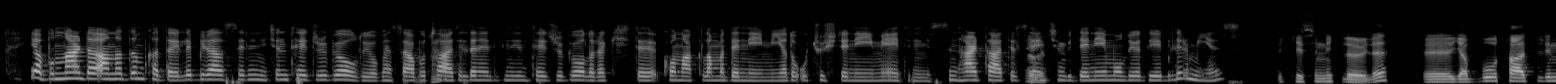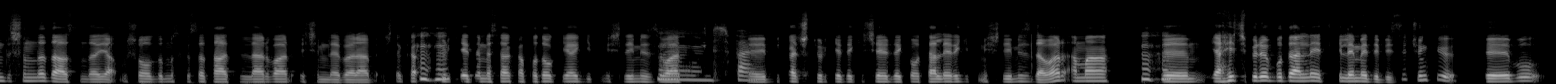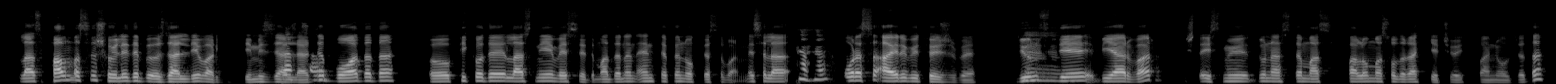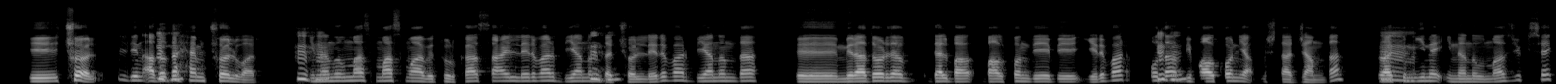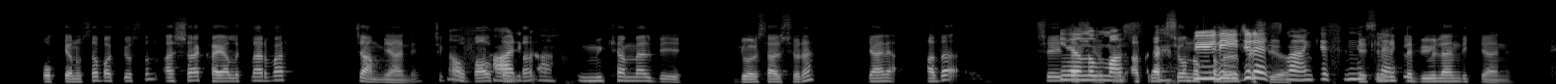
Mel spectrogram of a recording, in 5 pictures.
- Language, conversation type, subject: Turkish, podcast, En unutulmaz seyahat deneyimlerin hangileriydi?
- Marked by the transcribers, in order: tapping; other background noise; chuckle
